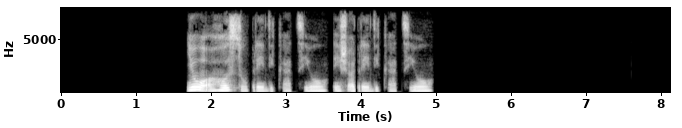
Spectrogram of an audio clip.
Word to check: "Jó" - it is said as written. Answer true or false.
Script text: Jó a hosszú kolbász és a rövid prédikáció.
true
